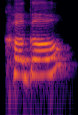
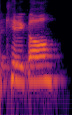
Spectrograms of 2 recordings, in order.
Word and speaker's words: kugel: many of you say kugel how many of you say kegel so it depends where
